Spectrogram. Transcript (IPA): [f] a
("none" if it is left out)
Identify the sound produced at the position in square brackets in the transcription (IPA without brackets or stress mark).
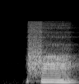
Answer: f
